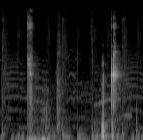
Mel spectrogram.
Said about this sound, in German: Kann man eigentlich den Eis kann man hören, ne? Das kann man mit Sicherheit das hören, ist, ja.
